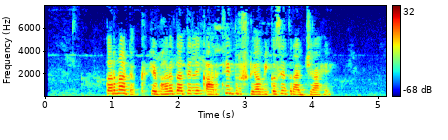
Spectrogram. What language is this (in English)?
Marathi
